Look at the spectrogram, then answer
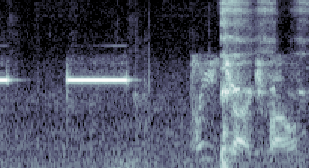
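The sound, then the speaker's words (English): A phone's low-battery alert sounds as one loud, steady high-pitched beep lasting about half a second, after a faint short chirp; moments later people start talking. “Your phone calls you to tell it to charge it?”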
